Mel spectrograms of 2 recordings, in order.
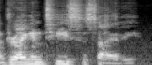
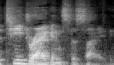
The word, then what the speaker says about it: T-Dragon Society: or no yeah no so it's uh the t dragon society t-dragon society okay yeah and that's based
